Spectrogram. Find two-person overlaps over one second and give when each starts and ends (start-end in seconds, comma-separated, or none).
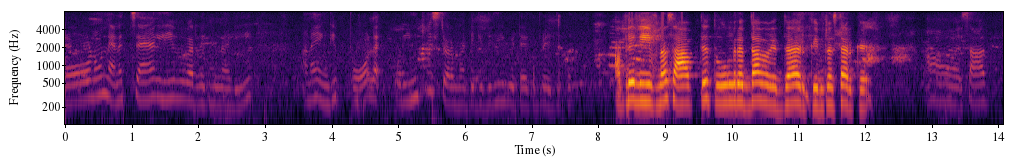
none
